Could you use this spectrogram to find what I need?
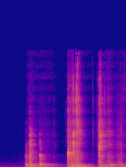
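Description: Oracle cards are shuffled and spread out during a card reading, making a few short, papery rustling and slapping bursts with quiet gaps between them, no voices over them.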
